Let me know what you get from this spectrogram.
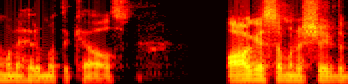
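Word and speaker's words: Kelce: the bomb that like his name is not kelsey it kells yeah it's pronounced kells and oh so there's like a transformation yeah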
